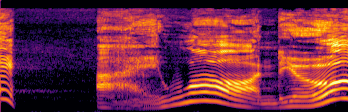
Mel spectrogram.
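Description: An elderly man laughs with a deep, wavering, menacing cackle.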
